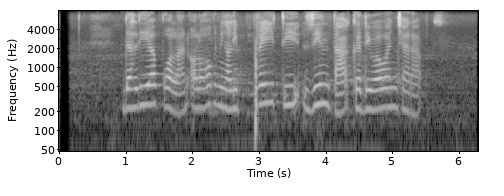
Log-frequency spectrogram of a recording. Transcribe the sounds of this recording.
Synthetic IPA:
daɦliapɔlanʔɔ̰lɔɦɔk̚niŋaliprɛjt̪izint̪akɨrdiwawaɲt͡ʃaɾa

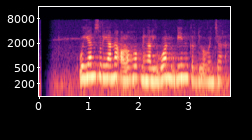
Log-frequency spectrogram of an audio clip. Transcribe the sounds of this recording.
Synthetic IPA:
ʔujansuɾianaʔɔ̰lɔɦɔk̚niŋaliwɔnbinkɨrdiwa̰waɲt͡ʃaɾa̰

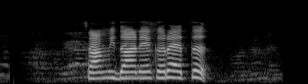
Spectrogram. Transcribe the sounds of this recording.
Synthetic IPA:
samʋid̪ʱaːnəjəkəɾəæt̪ə

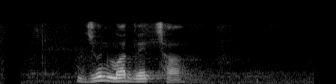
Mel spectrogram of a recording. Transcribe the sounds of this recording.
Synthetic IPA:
d͡zunmʌd̪bet̪̚t͡sʰʌ

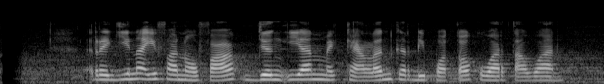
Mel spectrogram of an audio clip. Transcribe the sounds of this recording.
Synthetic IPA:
rɛɡinaifanɔfak̚d͡ʒɨŋianmɛkɛlənkɨrdipɔt̪ɔkuwart̪awan

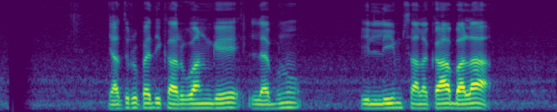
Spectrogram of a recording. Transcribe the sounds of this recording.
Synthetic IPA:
jat̪uɾupæd̪ikaɾuʋaŋɡeːlæbunu | ilːiːmsaləkaːbalaː

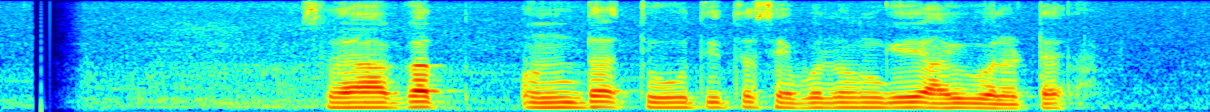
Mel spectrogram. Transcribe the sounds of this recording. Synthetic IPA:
səjaːɡat̪ | uɳɖət͡ʃuːt̪it̪əsebəluŋɡeajuʋələʈə

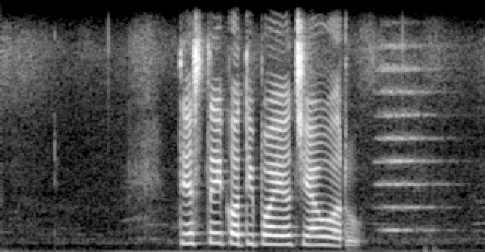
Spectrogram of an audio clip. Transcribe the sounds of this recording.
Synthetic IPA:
t̪est̪ʌjkʌt̪ipʌjʌt͡sjawɦʌɾṵ

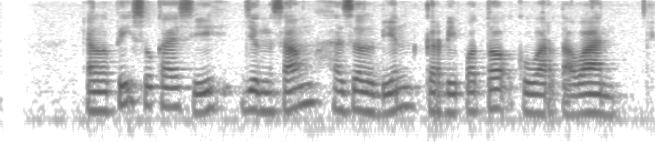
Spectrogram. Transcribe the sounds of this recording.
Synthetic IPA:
ʔɛlpisukaɛsihd͡ʒɨŋsamhazəldinkɨrdipɔt̪ɔʔkuwart̪a̰wan

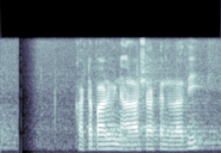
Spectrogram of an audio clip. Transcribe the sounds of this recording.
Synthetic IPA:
kɐʈːɐpaːɽɐʋinaːɾaːʃaːkʈɐnɐlaːd̪i

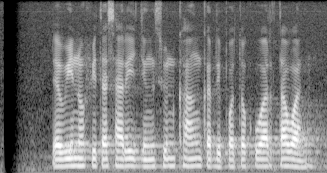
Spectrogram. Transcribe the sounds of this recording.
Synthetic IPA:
dɛwinɔfit̪asaɾid͡ʒɨŋsunkaŋkɨrdipɔt̪ɔkuwart̪awan

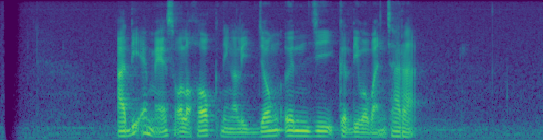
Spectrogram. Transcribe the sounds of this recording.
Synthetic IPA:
ʔadiʔɛmɛsɔ̰lɔhɔk̚niŋalid͡ʒɔŋənd͡ʒikɨrdiwawa̰ɲt͡ʃaɾa̰

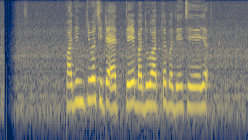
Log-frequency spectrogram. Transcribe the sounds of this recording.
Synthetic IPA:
pad͡ʒiɲt͡ʃiʋəsiʈəæt̪ːeːbad̪uʋat̪ːəpɾəd̪eːsejejə

